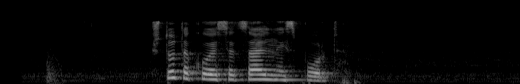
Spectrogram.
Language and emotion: Russian, neutral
